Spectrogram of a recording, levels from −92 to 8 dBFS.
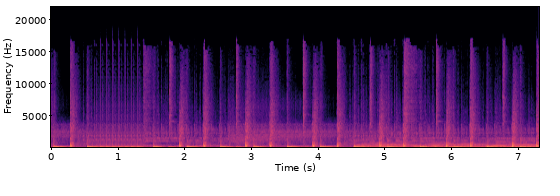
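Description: From 0.74 to 1.39 s the music stops moving forward and stutters like a machine gun: one fragment of about 92.9 ms repeats seven times at roughly 10.8 Hz before playback resumes, with around 0.7 s of the music never heard. This is a system hang loop. The computer or its driver stalled while the audio hardware kept replaying the same ring buffer, and the loop length fits a 4096-sample buffer.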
